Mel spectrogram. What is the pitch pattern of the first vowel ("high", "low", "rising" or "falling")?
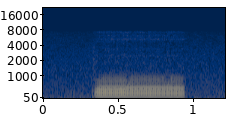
low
